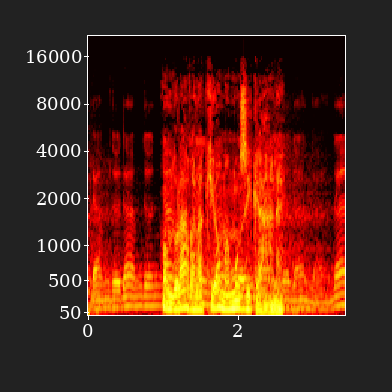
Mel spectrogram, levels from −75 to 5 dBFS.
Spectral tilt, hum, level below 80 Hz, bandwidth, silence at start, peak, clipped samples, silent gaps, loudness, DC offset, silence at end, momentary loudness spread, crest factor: -5.5 dB/octave; none; -26 dBFS; 15.5 kHz; 0 s; 0 dBFS; under 0.1%; none; -13 LUFS; under 0.1%; 0 s; 14 LU; 14 dB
